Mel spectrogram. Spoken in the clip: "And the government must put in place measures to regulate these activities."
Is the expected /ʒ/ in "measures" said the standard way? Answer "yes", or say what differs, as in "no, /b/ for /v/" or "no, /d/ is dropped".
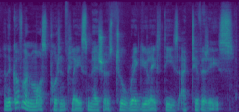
yes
